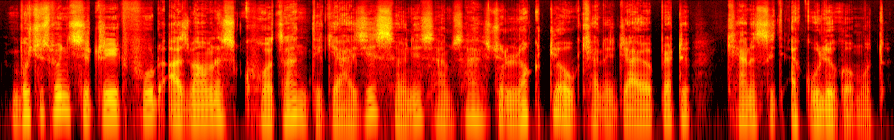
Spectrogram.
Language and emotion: Kashmiri, fearful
